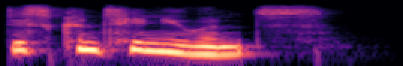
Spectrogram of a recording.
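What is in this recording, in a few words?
"discontinuance", English, British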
